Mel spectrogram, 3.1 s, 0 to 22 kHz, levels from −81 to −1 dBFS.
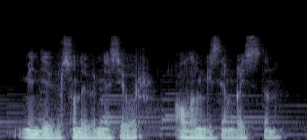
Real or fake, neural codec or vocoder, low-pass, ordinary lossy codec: real; none; none; none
